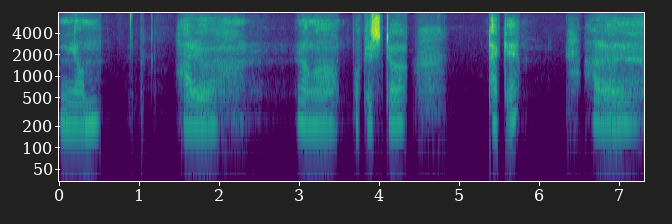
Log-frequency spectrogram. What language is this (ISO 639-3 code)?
asm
